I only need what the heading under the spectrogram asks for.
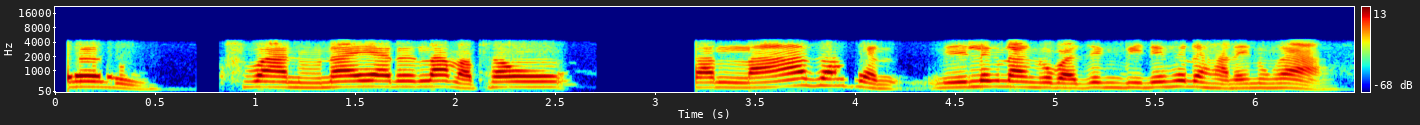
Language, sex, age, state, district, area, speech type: Bodo, female, 30-45, Assam, Baksa, rural, conversation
